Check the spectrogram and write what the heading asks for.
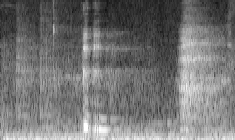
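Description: A person's brief vocal sound about a second in, then a quick audible intake of breath near the end, just before speaking resumes. A steady low hum runs underneath.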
